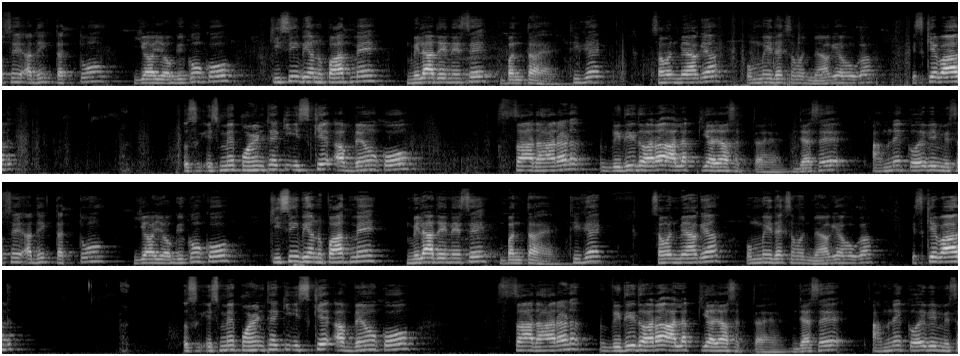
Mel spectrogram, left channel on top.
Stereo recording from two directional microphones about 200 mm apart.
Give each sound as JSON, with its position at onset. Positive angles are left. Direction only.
{"t": 0.1, "sound": "speech", "side_deg": -40}
{"t": 11.3, "sound": "speech", "side_deg": -40}
{"t": 14.7, "sound": "speech", "side_deg": -35}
